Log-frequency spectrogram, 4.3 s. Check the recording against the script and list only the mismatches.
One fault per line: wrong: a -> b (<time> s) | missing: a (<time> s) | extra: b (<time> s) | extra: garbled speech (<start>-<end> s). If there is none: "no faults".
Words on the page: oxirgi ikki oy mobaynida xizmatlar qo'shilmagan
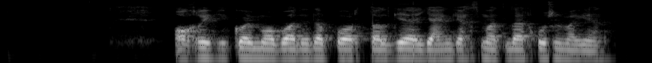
extra: portalga yangi (2.3 s)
